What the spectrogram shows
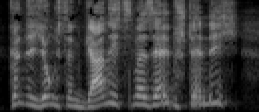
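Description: A man reading a story aloud, voicing a mocking, gruff middle-aged army sergeant in a raised, sarcastic voice. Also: high-pitched, fast, fairly bright tone, voice pushed up, exaggerated voice. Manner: sarcastic, barking questions.

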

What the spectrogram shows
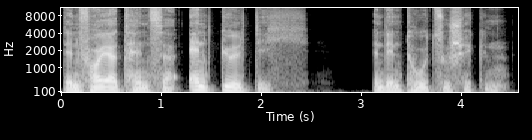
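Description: A man voicing a scheming villain in an audiobook, speaking softly and slowly with a velvety menace. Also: fairly low pitch, breathy edge, no echo, studio quality. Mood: silkily menacing. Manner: soft, velvety, slow, menacing. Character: smooth scheming male sorcerer-reader, soft-voiced and menacing.

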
